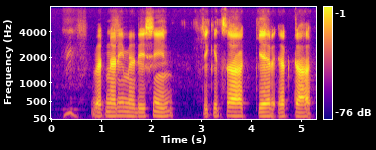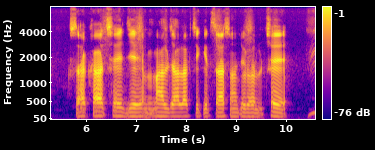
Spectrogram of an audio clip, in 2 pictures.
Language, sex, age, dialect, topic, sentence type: Maithili, male, 41-45, Bajjika, agriculture, statement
